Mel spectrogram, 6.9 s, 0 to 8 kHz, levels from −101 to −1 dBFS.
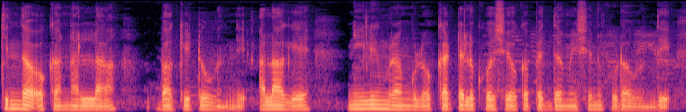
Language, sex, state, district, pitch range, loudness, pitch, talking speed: Telugu, male, Telangana, Mahabubabad, 85-95 Hz, -21 LUFS, 90 Hz, 130 wpm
